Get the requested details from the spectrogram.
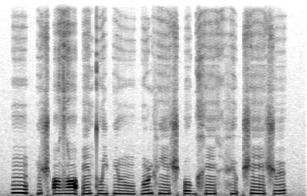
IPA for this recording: ũː ʔ pʲ ũ ʃ ʔ ɑ̃ zˤ ɑ̃ ʔ ẽ t̪ u j pʲ ũː | ũ ɳ fʲ ẽː ʃ ʔ o ɡ x ẽː x fʲ u ʔ ʃ ẽː ʃ ø

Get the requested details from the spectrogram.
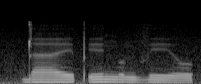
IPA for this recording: ɖ æː e̯ pʼ ɪ ŋ ʊ ŋ v ɪ o̯

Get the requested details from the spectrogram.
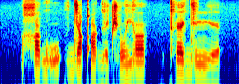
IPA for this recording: χ ʌ˧˥ ɡ ṵ˥ | dʲ ʊː˥ qʼ ʌ˩ ɡ ɛ˩˧ t͡ʃʼ ʊː˧˥ j ʌ˥ | kʰ ɛ˥ dʲ ə˧ nʲ ɛ˩

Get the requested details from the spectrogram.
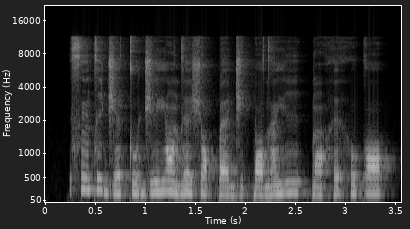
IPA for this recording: s ĩ˦ t i˦˨ d͡ʒ e˨˦ t u˧ d͡ʒ i˦ j ɔ̃˦˨ d e˧ ʃ ɔ˨ k͡p ɛ˨ d͡ʒ i˨ k͡p ɔ˨ d ɛ̃˧ j i˦ | k͡p ɔ̃˨ h e˧ h u˧ ɡ ɔ˧

